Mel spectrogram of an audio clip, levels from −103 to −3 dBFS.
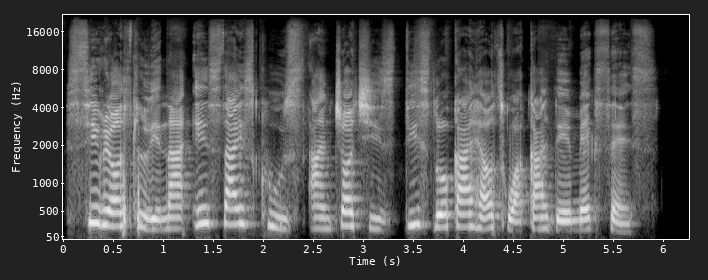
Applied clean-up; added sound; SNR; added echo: neural mask model Resemble Enhance denoiser.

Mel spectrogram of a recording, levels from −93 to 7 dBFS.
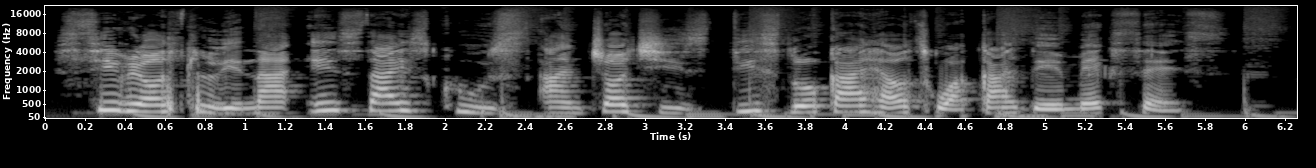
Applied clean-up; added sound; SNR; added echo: classical method spectral subtraction.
